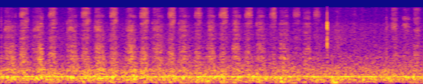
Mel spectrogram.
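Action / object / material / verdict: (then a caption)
scrape / wax crayon on thin paper over a wooden table / paper / none. A red Twistables plastic crayon held in the fingertips rubs back and forth across a thin printed paper coloring page lying flat on a wooden table, coloring in the bathtub. The quiet, steady scratchy strokes have a bright, papery texture, with a low, faint, constant hum underneath and one brief sharp tick near the end.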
